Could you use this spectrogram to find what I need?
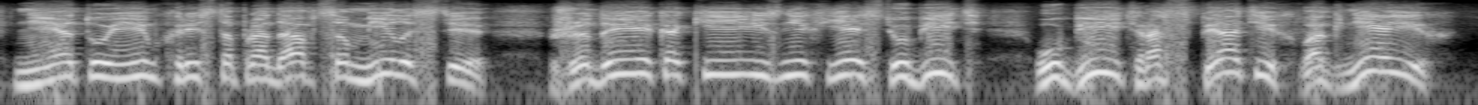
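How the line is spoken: Frenzied spluttering shout. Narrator (Russian): давясь слюной, закричал

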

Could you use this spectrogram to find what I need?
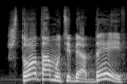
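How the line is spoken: Shouted. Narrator (Russian): крикнул Герри

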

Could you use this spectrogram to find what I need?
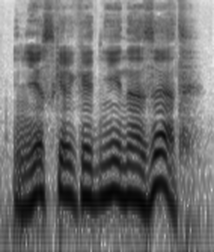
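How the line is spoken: Reluctantly forced out. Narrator (Russian): выдавил он наконец

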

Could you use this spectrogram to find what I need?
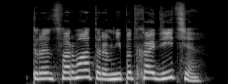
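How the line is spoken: Shouting. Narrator (Russian): крикнул мне энергетик

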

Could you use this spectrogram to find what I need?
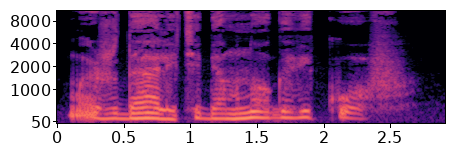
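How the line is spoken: Whispered, werewolf. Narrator (Russian): прошептал оборотень

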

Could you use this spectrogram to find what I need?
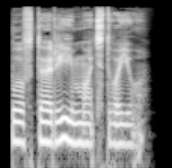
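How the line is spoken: Hoarse rasp. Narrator (Russian): прохрипел

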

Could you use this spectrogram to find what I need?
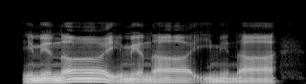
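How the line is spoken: Laughing. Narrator (Russian): рассмеялся Джонни

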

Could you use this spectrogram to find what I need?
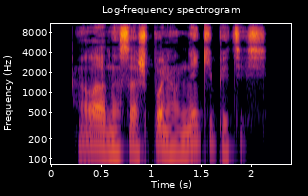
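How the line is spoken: Quiet, soothing words. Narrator (Russian): негромко сказал Паша

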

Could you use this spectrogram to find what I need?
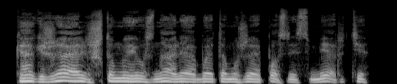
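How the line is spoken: Sighing ghost. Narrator (Russian): вздохнул второй призрак

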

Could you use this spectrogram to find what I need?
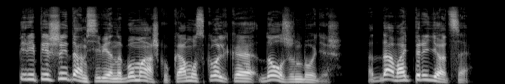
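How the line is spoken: Shouting after someone. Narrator (Russian): Бухгалтер крикнул ему в спину

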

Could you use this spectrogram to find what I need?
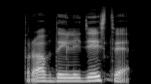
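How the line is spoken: Chuckling. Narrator (Russian): Хит хохотнул

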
